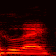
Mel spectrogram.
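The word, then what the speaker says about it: Hole: But it was Joe Nesbo's mysteries, the Harry Hule mysteries, and I had to ask a Norwegian student how to pronounce the detective's name, but it's Harry Hule, and they're just these, like, real grisly, dark Norwegian crime stories.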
